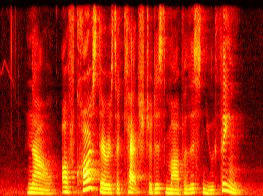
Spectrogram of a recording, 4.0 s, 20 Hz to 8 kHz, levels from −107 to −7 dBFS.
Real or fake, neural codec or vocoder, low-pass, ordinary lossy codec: real; none; none; none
